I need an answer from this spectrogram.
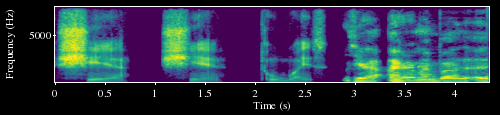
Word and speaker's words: shire: Um, and then anywhere you see this this this shire stuck onto the end of a word, it it's always pronounced sheer, sheer, always.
